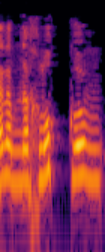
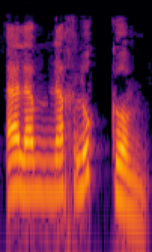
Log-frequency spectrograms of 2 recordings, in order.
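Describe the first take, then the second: First: "نخلقكم" with a trace of the qāf's heaviness; first way of "نخلقكم", qāf kept; qāf partly kept. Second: Slow "نخلقكم" as "نخلكّم", no qāf heard; "ألم نخلقكم" with the qāf gone into the kāf; second way of "نخلقكم", full merge; qāf fully merged. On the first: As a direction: say "ألم نخلقكم", the qāf still heard. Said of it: "أو تقول". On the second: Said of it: "لا وجود للقاف". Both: Shown as a demonstration.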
